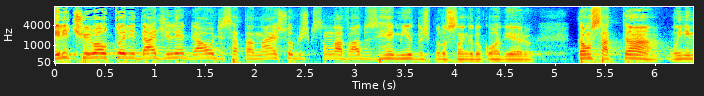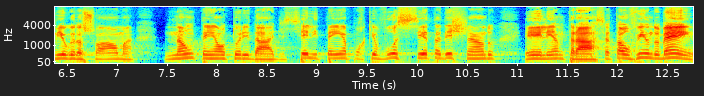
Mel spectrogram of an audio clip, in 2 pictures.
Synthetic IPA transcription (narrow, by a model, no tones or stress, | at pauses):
elɪt͡ʃiɾoɐawt̪oɾid̪ad͡ʒɪleɡawd͡ʒɪsat̪ɐnajʃssobɾɪʊskɪ̥sɐ̃w̃lavad̪ʊzɪhemid̪ʊspelʊsɐ̃ŋɡʲɪd̪ʊkoɾd̪ejɾʊ | ẽt̪ɐ̃w̃sat̪ɐ̃ʊinĩmiɡʊd̪ɐsuɐawmɐ | nɐ̃w̃t̪ẽj̃awt̪oɾid̪ad͡ʒɪsɪelɪt̪ẽj̃ɛpoɾkevoset̪ad̪ejʃɐ̃nd̪ʊ | elɪẽnt̪ɾaset̪aowvĩnd̪ʊbẽj̃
